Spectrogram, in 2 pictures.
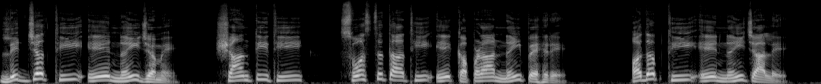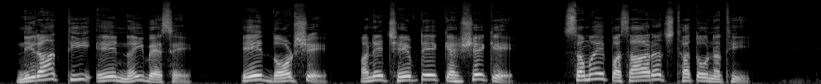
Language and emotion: Gujarati, neutral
